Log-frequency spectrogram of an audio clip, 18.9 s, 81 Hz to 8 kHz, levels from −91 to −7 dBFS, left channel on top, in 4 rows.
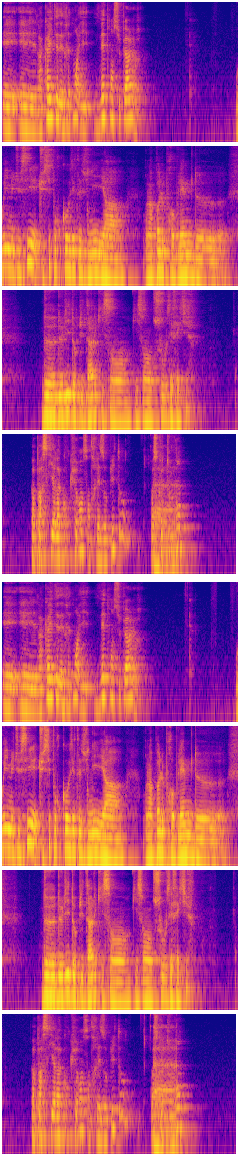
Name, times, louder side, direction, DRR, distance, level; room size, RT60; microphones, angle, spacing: voice 1, 0.0-2.8 14.7-16.7 17.1-17.8, left 1 dB, 30° left, 1.2 m, -23 dB
voice 2, 4.7-9.7 10.2-13.3 17.2-17.7, right 3 dB, 45° right, 0.7 m, -19 dB
16.0 x 6.0 x 3.3 m
head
